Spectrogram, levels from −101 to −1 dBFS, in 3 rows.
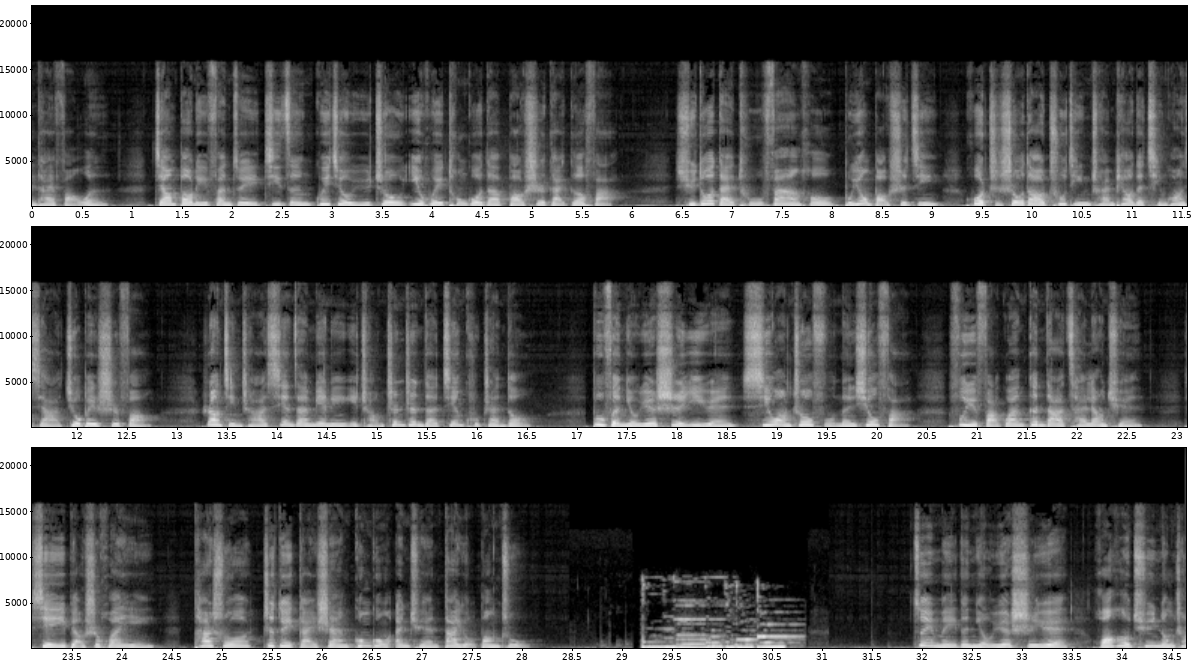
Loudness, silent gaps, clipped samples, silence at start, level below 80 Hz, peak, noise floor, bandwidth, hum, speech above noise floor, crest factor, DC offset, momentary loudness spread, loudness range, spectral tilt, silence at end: -19 LUFS; none; under 0.1%; 0 s; -30 dBFS; 0 dBFS; -55 dBFS; 16 kHz; none; 36 dB; 18 dB; under 0.1%; 8 LU; 5 LU; -6 dB/octave; 0 s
